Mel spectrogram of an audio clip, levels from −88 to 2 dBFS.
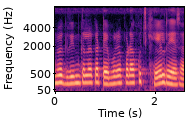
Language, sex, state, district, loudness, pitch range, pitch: Hindi, female, Haryana, Rohtak, -13 LUFS, 195-225 Hz, 220 Hz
